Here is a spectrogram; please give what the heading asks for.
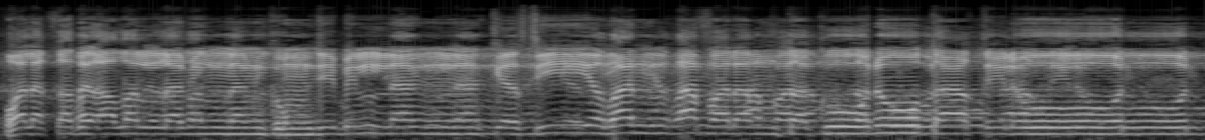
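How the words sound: Joins 'kathiran' to 'afalam' with a clear n. The speaker calls it right. "ഇനിങ്ങനെ കൂട്ടി ഓതുക"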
